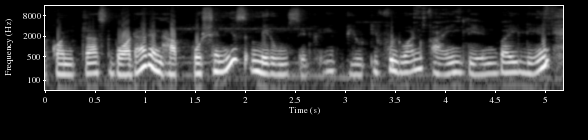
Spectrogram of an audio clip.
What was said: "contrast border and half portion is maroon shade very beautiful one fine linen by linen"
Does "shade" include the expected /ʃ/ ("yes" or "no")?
no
